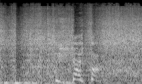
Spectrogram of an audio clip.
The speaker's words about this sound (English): Oh my god, it's really loud raining right now. I hope it's not too bad. This is crazy loud. It's extremely loud.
